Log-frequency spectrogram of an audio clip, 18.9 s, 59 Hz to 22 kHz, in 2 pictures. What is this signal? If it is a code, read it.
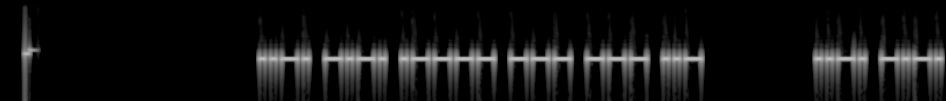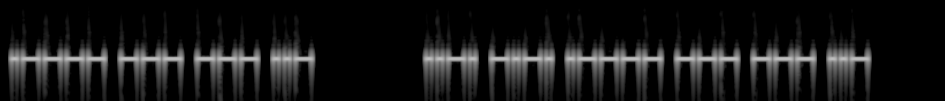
Morse code, heard as a keyed tone, about 22 wpm, 700 Hz. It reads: FC1OOU FC1OOU FC1OOU
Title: DXCC-100 Call Signs - 6 Characters - Repeated 3x - 22wpm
